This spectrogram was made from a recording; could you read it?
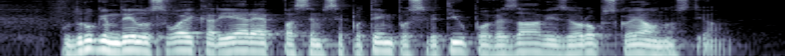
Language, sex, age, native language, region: Slovenian, male, 30-49, Slovenian, Savinja region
